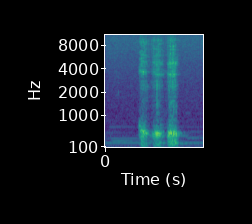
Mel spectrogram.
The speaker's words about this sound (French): Un cochon.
